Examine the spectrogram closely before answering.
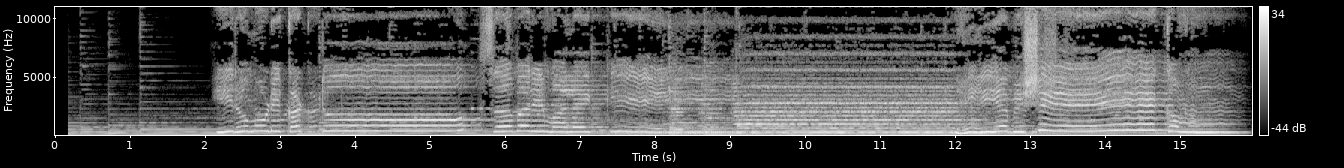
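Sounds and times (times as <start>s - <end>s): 
devotional song in Telugu: 0.3s - 15.9s.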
